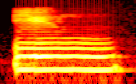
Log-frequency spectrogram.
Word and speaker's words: ing: The first one, It is very similar as the word song, And the second one, And the third one is similar as the word sing, ing.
